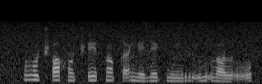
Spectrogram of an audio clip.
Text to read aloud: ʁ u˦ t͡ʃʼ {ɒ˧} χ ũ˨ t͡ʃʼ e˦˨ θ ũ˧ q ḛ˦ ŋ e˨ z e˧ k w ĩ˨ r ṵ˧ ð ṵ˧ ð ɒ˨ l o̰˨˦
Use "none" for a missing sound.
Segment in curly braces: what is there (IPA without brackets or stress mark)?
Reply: ɒ˦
